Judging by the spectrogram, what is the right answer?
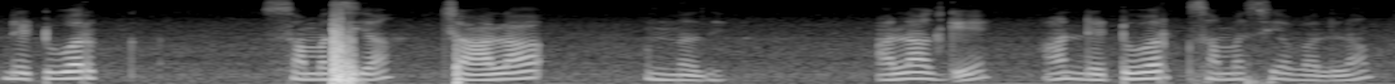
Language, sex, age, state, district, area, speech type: Telugu, female, 18-30, Telangana, Mulugu, rural, spontaneous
